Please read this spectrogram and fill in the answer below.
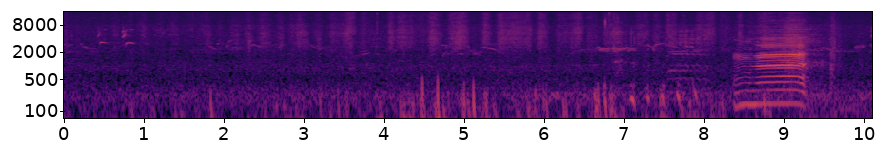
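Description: Soft rubbing and rustling of a gloved hand scratching a sheep's woolly fleece close to the phone. Then, about 8 seconds in, a sheep gives one low, steady bleat lasting about a second, the loudest sound here.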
